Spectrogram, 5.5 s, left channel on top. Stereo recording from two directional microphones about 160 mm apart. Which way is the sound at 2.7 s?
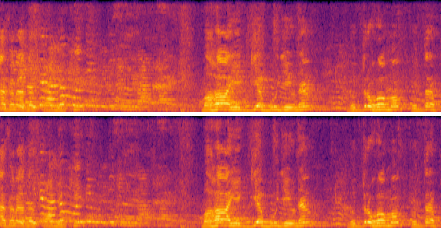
30° right (ahead or behind).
